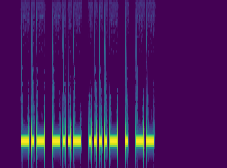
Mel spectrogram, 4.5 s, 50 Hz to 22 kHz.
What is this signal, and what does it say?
Morse code, heard as a keyed tone, about 24 wpm, 700 Hz. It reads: KX4EM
